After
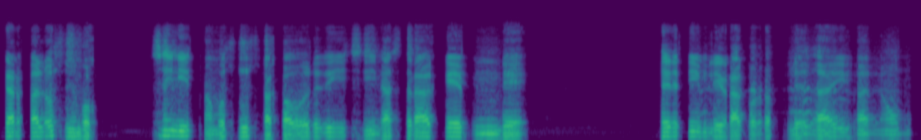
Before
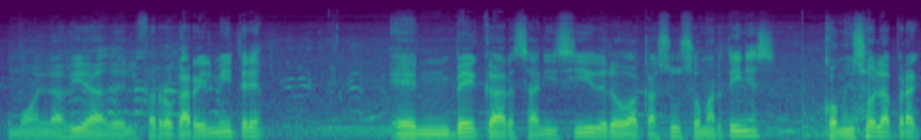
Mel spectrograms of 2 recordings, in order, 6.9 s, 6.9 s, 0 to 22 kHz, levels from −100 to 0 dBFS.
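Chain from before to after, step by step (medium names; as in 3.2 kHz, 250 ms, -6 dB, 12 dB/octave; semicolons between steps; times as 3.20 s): reverse the whole clip; vibrato 0.36 Hz 14 cents; on a send: flutter echo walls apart 10.8 m, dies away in 0.37 s; on the sum: compression 12:1, threshold -30 dBFS, peak gain reduction 13 dB; gate -32 dBFS, range -55 dB; elliptic low-pass 10 kHz; bass shelf 150 Hz +7 dB; trim +1.5 dB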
